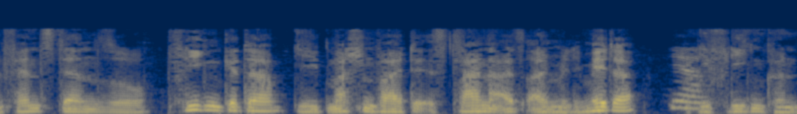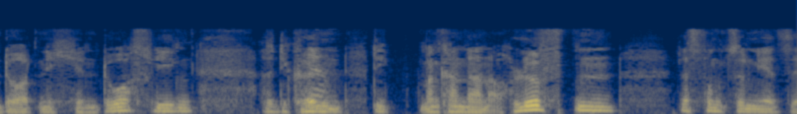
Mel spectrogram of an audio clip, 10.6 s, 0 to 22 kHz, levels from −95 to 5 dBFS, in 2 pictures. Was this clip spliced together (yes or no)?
yes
